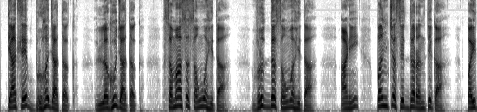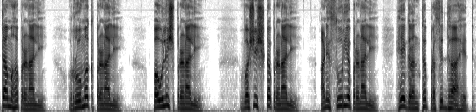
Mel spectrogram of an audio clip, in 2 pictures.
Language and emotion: Marathi, neutral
